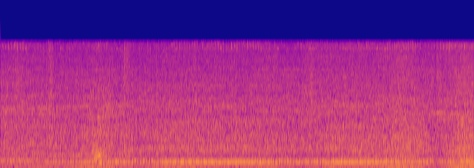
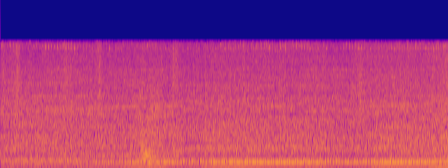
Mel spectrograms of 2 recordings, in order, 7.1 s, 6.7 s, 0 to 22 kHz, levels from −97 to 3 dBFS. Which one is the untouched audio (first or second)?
second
